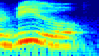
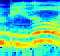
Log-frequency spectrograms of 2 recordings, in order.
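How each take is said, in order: First: The stress is on the middle syllable. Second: The stress is on the last syllable. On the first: "yo no estoy diciendo" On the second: "yo estoy diciendo"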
